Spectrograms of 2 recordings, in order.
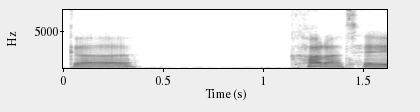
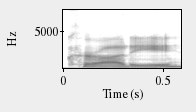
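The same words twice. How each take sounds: First: It is said with a Japanese-style pronunciation. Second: It is said with the usual English pronunciation. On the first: The speaker sounds overly intellectual. The speaker calls it wrong. "It's like when people say like karate instead of" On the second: It is the normal adapted pronunciation. The speaker calls it right. "just say karate. That's what we say"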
